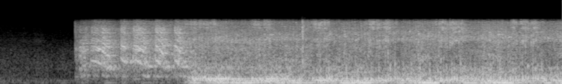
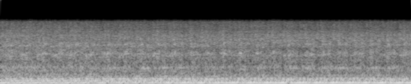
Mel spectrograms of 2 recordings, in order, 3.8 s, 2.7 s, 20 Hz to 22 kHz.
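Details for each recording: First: 1998 Suzuki Katana 600, one cylinder running lean; started with little fuel, no tank; uneven lumpy exhaust beat, no clean rev rise; carb plunger not moving and feels weak, faulty CV diaphragm suspected. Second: 1998 Suzuki Katana 600 carbureted four-cylinder after new petcock and vacuum line, idling with no choke (previously ridden with choke on), warming up; steady even deep burble, no misses or hunting; normal idle.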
